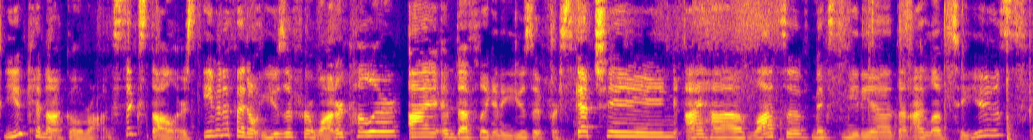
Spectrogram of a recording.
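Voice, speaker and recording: A woman's voice: mid-range voice, expressive, normal speed, bright, forceful tone, slight background noise. A middle-aged woman from Canada with a sore throat, chatting enthusiastically about her art supplies in a casual video. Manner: chatty, enthusiastic, self-correcting. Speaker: art vlogger.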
